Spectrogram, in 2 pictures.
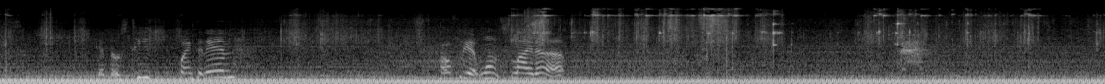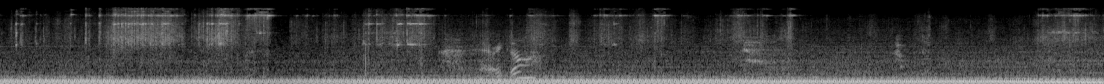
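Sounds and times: engine idling hum: 0.0 - 22.0
heavy chain jangling: 2.1 - 20.6, 21.2 - 22.0.

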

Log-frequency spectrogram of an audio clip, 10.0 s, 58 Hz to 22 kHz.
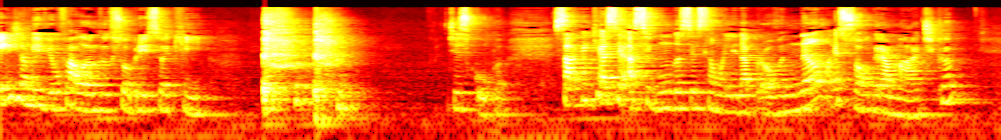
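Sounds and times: woman coughing: 2.6 - 3.7.

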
